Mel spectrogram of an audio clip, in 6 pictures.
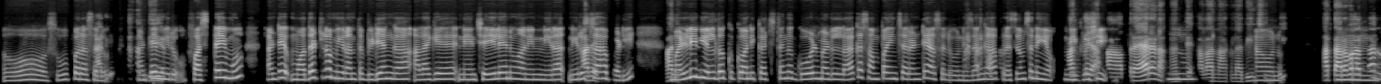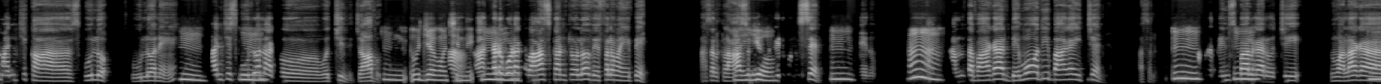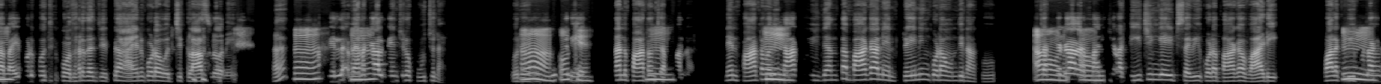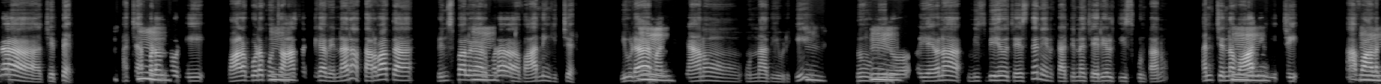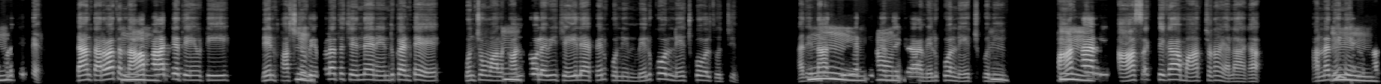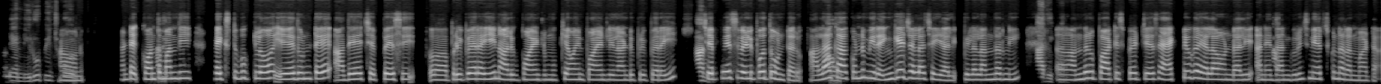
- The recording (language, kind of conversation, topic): Telugu, podcast, విఫలమైన తర్వాత మళ్లీ ప్రయత్నించడానికి మీకు ఏం ప్రేరణ కలిగింది?
- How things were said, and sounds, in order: static; chuckle; in English: "బీఎడ్"; in English: "ఫస్ట్"; in English: "గోల్డ్ మెడల్"; laugh; other background noise; in English: "క్లాస్ కంట్రోల్‌లో"; distorted speech; in English: "డెమో"; in English: "ప్రిన్సిపల్"; laughing while speaking: "భయపడిపోతే కుదరదు అని చెప్పి"; in English: "క్లాస్"; giggle; in English: "బెంచ్‌లో"; in English: "ట్రైనింగ్"; in English: "టీచింగ్"; in English: "ప్రిన్సిపల్"; in English: "మిస్ బిహేవ్"; in English: "సీనియర్ టీచర్"; in English: "టెక్స్ట్ బుక్‌లో"; in English: "ఎంగేజ్"; in English: "పార్టిసిపేట్"; in English: "కరెక్ట్"; in English: "యాక్టివ్‌గా"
